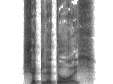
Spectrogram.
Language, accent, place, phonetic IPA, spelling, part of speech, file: German, Germany, Berlin, [ˌʃʏtlə ˈdʊʁç], schüttle durch, verb, De-schüttle durch.ogg
- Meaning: inflection of durchschütteln: 1. first-person singular present 2. first/third-person singular subjunctive I 3. singular imperative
